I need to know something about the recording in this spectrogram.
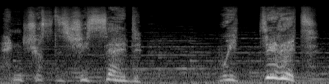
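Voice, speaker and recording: A man voicing a fervent, servile wolf underling in a video game, gravelly, reverent and melodramatic. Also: sits high, sing-song, slow, faint music behind, full character voice. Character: fervent, servile male wolf underling, younger pack zealot. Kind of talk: dramatic video game voice acting.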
